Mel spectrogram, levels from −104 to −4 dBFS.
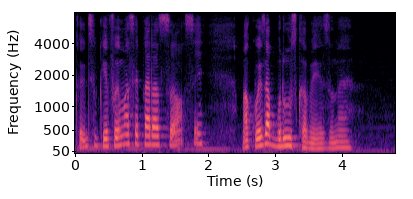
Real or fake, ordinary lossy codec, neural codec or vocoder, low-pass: real; none; none; none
